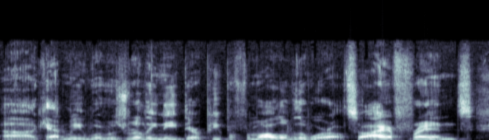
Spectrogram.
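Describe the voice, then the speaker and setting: An older man who grew up in the Bahamas, a guest in a casual interview, telling his life story with lively quoted dialogue. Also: fairly low pitch, fast. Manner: storytelling, animated quoting of others.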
